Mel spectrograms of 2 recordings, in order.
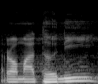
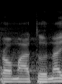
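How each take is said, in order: First: The word ends with an 'i' vowel. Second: The word ends with an 'a' vowel. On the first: The word is in the genitive case. "majruron dibaca jer" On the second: This is the usual everyday reading. "Kalau biasanya Ramadhana ya enggak apa-apa"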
